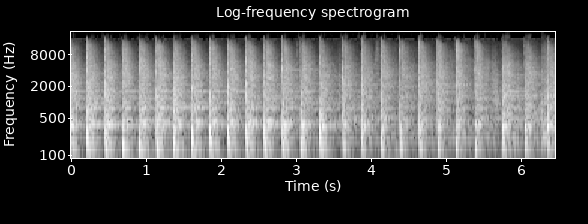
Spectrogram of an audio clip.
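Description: A meat-tenderizing hammer pounds a steak in a steady rapid rhythm, about three or four loud sharp blows per second repeating evenly, close up and alone.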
